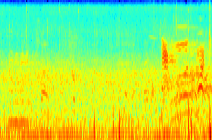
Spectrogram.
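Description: Football training on an open pitch: players calling out to each other, with a sharp, high shout about three seconds in, over a steady low hum.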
